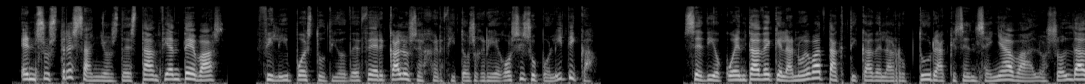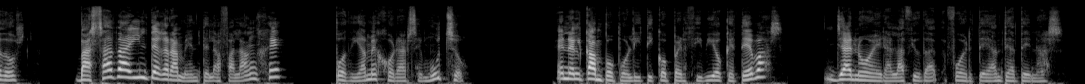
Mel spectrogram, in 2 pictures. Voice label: locutora spanish voiceover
